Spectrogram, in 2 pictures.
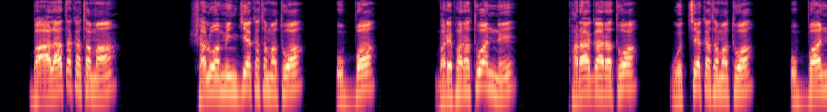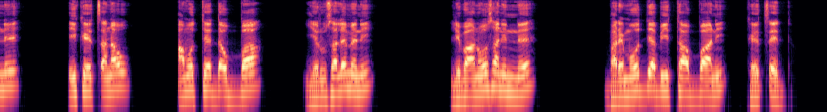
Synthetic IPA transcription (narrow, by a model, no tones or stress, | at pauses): bɐːlaːt̪ɐkɐt̪ɐmaː | ʃɐlʊwaːmɪnd͡ʒɪjɐkɐt̪ɐmɐt̪ʊwaː | ʊbːaː | bɐɾɛpɐɾɐt̪ʊwaːnːɛ | pɐɾaːɡaːɾɐt̪ʊwaː | wɔt͡sːɪjakɐt̪ɐmɐt̪ʊwaː | ʊbːaːnːɛ | ɪke̞ːt͡sʼːɐnɐw | ɐmɔt̪ːe̞ːd̪ːɐʊbːaː | jɛɾʊs̬alɛmɛn | lɪbaːno̞ːs̬ɐnɪnːɛ | bɐɾɛmo̞ːd̪ːɪjabiːt̪ːaːʊbːaːn | ke̞ːt͡sʼːe̞ːd̪ːɐ̥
